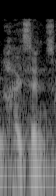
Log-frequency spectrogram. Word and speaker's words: Hisense: But the reason why you were there because you were recently just appointed the brand ambassador to Hisense. Did I pronounce it correctly? Hisense.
